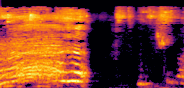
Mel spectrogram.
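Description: A toddler's whiny, crying vocalisation lasting about a second, followed by a couple of short faint sounds near the end.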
